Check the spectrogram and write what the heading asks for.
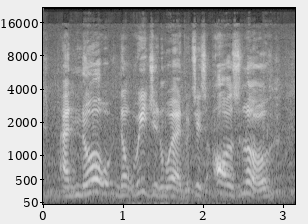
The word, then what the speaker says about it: Oslo: Norwegian word which is Oslo which seems to be the emphasis on both syllables oh it's look and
